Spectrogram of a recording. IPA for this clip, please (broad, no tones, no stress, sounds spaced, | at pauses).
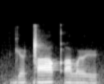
ɡʲ œ ǁ a qʼ ɐ lˠ ʏ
